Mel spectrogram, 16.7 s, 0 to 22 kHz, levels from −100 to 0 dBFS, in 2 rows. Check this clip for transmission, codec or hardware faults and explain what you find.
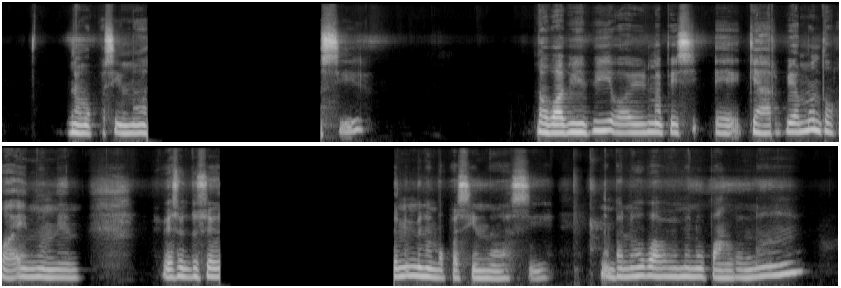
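Two playback stalls in the speech. At 1.45 s and again at 10.54 s, just after "suk to sue", the sound cuts out for about 1.7 s, then picks up where it stopped. That's likely the player running dry or getting blocked.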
